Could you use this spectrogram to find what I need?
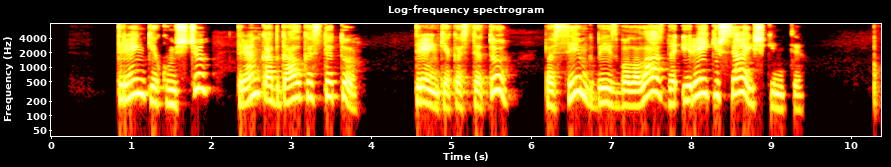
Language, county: Lithuanian, Vilnius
